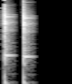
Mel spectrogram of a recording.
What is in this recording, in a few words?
Double Click; multimedia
